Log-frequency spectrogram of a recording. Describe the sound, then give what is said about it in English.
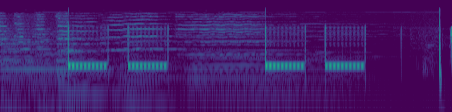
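A very old rotary telephone bell in an antique shop rings loudly in two double bursts, each a rapid metallic trill, followed by a brief click and faint handling noise at the end. “For this rotary phone. Very old.”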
